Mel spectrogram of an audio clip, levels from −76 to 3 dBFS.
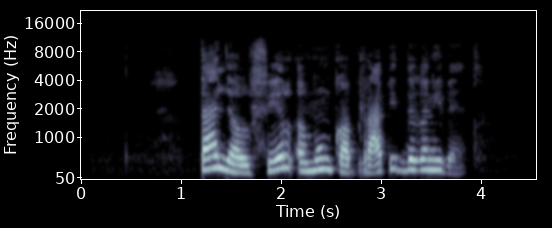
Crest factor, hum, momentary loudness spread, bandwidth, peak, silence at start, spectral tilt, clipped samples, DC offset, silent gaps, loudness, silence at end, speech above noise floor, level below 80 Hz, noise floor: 18 dB; none; 7 LU; 11 kHz; -2 dBFS; 1.2 s; -5.5 dB/octave; under 0.1%; under 0.1%; none; -20 LUFS; 0.8 s; 53 dB; -74 dBFS; -72 dBFS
